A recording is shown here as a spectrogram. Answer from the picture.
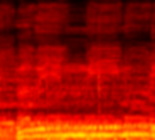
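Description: Live Tamil Christian worship song: a singer holds a long note over electronic keyboard, electric bass and cajon, with short regular cajon strokes keeping the beat.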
